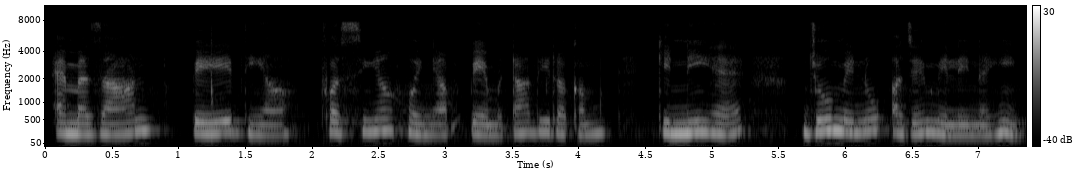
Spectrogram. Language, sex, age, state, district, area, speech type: Punjabi, female, 30-45, Punjab, Rupnagar, urban, read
